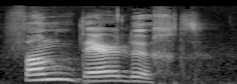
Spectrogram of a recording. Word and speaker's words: Van der Lugt: Mirte, how do you say your last name again? – Van der Lugt.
